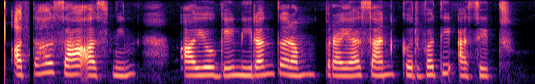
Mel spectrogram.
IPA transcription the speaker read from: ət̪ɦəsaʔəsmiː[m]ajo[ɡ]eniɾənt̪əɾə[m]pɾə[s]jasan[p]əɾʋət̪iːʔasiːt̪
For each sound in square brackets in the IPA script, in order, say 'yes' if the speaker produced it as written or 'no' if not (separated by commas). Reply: no, yes, yes, no, no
